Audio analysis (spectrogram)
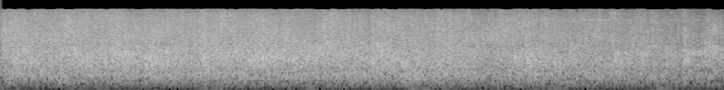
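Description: A crowd claps steadily for several seconds, a dense, even wash of many hands with no voices on top, holding a constant loudness throughout.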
